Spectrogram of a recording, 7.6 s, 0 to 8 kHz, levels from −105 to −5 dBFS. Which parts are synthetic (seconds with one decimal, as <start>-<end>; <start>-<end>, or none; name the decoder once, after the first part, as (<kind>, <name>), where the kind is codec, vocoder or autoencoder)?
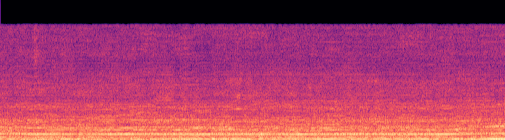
0.0-7.6 (codec, SNAC)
